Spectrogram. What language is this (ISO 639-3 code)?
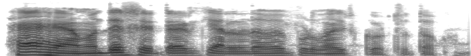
ben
